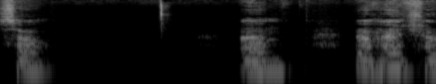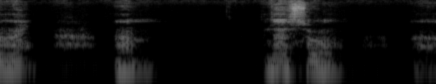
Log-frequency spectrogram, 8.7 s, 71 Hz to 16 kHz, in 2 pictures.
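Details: Dysarthria from bulbar weakness in an adult man with ALS (motor neuron disease); slurring began end of 2023 as throat muscles weakened; speaking is effortful and leaves him out of breath; progressive.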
